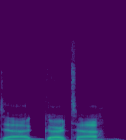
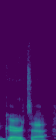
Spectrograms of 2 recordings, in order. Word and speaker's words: Goethe: In Faust, by a guy named Goethe. That's how they pronounce it over there, but it looks like it's spelled Goth in English. But anyway, Goethe.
